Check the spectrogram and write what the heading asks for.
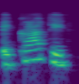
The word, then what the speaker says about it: Ekati: So Ekati, it's a Greek pronunciation of the ancient Greek goddess, a goddess, Hekate.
